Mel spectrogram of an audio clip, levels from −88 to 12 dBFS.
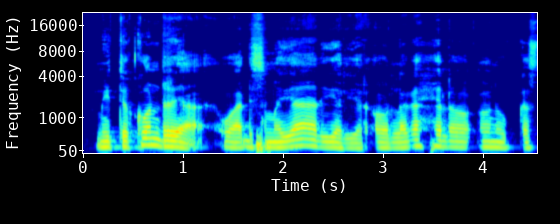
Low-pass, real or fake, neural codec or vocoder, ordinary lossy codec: none; real; none; none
